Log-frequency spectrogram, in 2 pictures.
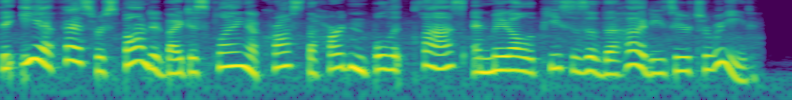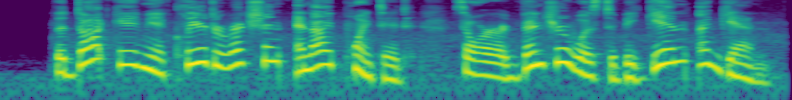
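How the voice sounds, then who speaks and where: Young pony heroine narrating her wasteland story, high voice, really animated delivery. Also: normal speed. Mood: earnest, storytelling. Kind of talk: scripted first-person audio drama narration.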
